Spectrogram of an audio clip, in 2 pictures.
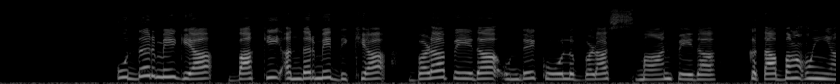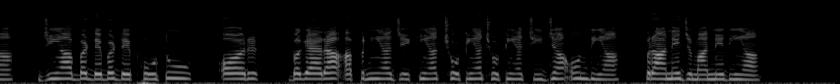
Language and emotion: Dogri, neutral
